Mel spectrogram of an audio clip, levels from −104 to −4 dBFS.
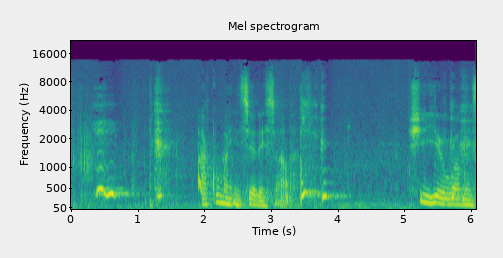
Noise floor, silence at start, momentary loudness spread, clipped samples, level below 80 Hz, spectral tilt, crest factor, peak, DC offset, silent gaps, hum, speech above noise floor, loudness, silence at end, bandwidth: -39 dBFS; 0 s; 19 LU; under 0.1%; -44 dBFS; -5.5 dB/octave; 16 dB; -4 dBFS; under 0.1%; none; none; 22 dB; -18 LUFS; 0 s; 13.5 kHz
